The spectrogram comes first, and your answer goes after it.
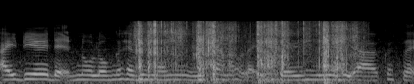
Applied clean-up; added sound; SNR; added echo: none; Walk, footsteps; -3 dB; none.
